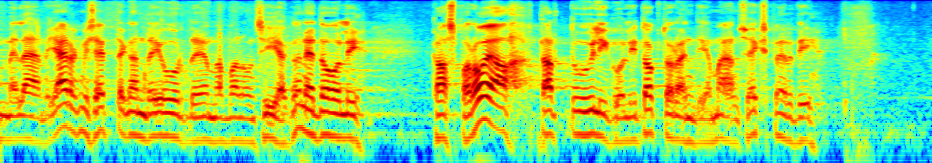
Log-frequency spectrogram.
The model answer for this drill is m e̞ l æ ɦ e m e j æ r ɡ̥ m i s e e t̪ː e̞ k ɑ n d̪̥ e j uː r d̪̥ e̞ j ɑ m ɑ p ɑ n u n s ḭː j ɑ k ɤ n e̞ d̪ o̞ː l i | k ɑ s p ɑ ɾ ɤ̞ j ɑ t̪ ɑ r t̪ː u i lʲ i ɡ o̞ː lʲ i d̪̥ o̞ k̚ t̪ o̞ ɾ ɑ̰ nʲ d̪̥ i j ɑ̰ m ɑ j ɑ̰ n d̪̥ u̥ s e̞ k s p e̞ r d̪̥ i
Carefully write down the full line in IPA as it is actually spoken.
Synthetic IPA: m e̞ l æ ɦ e m e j æ r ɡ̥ m i s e e t̪ː e̞ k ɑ n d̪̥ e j uː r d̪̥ e̞ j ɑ m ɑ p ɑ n u n s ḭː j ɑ k ɤ n e̞ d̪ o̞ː l i | k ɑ s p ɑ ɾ o̞ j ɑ t̪ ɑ r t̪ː u y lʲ i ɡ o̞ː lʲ i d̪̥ o̞ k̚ t̪ o̞ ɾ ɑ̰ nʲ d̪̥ i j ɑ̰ m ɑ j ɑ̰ n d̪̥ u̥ s e̞ k s p e̞ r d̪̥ i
